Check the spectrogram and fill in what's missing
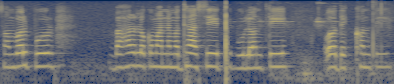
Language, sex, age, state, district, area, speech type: Odia, female, 18-30, Odisha, Koraput, urban, spontaneous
